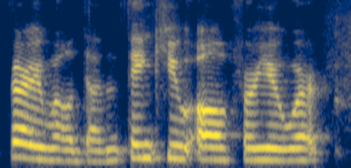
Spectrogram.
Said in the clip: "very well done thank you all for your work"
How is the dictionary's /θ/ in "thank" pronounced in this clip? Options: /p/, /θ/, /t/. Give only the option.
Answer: /θ/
